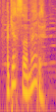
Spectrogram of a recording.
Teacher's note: Just and mere are the most stressed syllables there.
